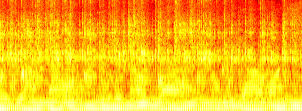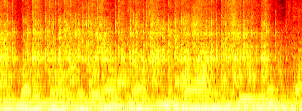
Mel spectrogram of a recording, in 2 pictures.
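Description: Ice cubes rattling inside a stainless steel cocktail shaker as it is shaken, under a rap song with a heavy bass line that is louder throughout.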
